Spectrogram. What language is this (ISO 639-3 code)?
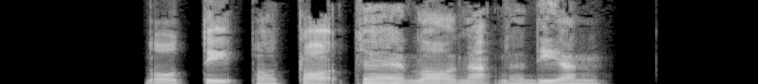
tha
